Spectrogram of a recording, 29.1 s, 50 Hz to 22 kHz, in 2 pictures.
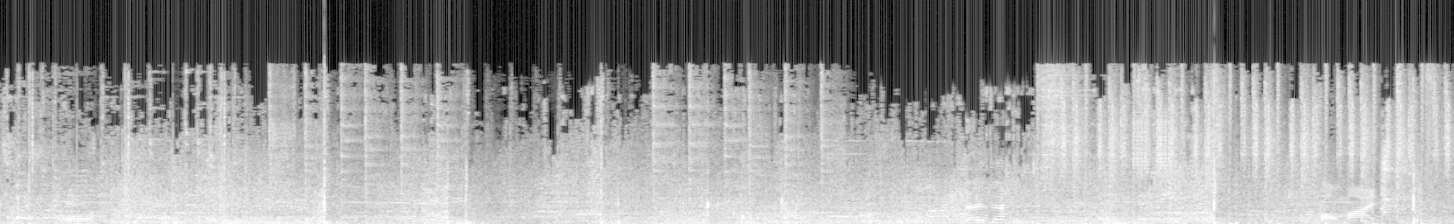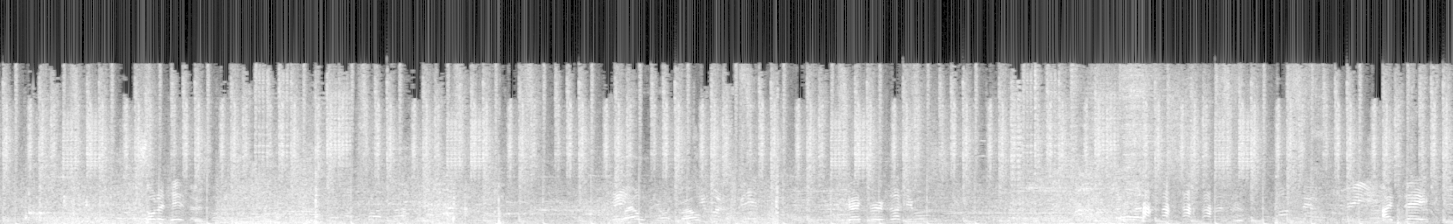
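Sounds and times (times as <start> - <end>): voices: 0.0 - 29.0
background music: 10.4 - 29.0
bowling balls rolling: 16.7 - 20.6.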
